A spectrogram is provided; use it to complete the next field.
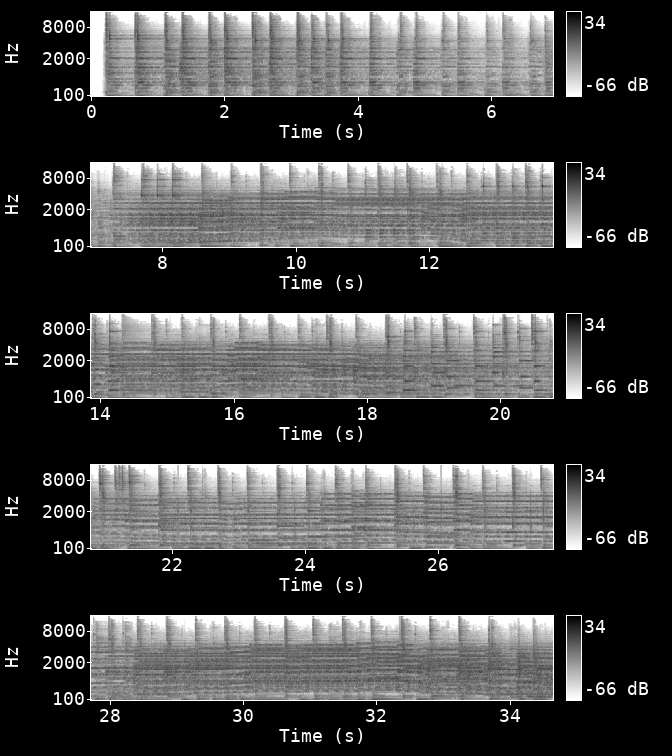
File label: jingle bells bossa nova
